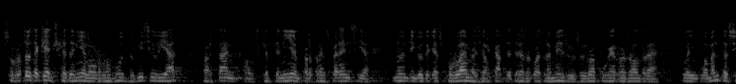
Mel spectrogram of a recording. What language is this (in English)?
Catalan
